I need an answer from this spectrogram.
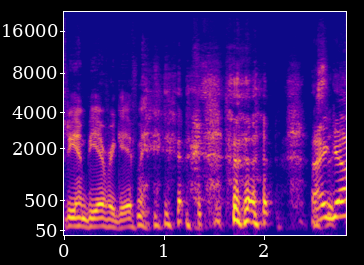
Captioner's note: Drew chuckles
